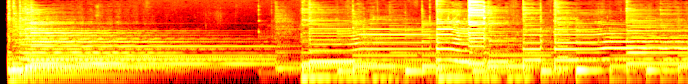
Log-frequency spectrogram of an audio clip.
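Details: Acoustic guitar playing, first sustained plucked notes, then a strummed and picked melody with slides, and no animal calls heard.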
